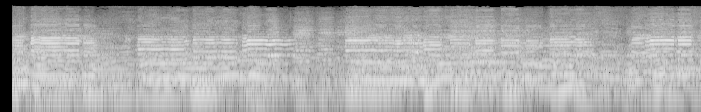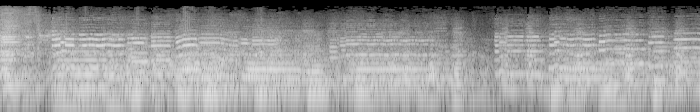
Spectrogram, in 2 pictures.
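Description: Small wind band playing together in held chords: clarinets, trombone and tuba with an accordion, the tuba carrying the bass line.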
